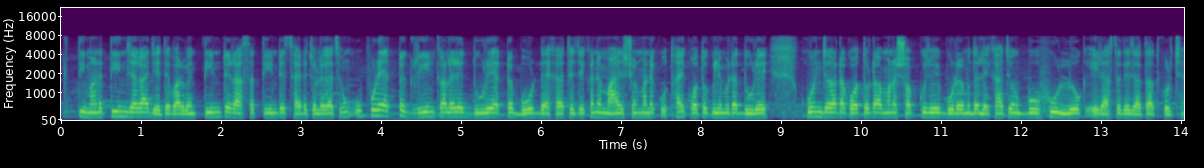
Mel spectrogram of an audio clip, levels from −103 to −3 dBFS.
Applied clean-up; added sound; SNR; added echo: none; none; none; none.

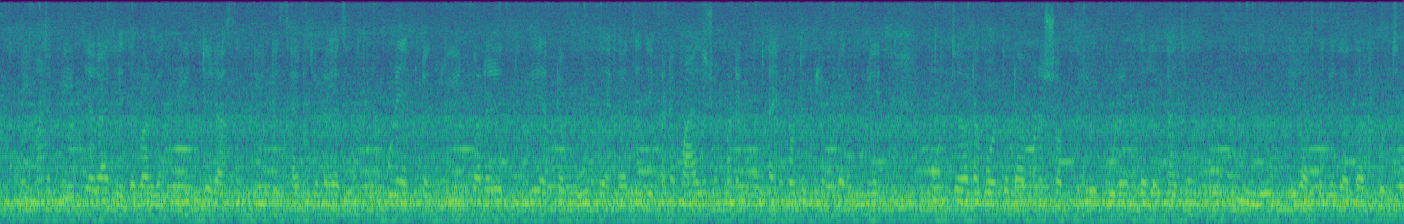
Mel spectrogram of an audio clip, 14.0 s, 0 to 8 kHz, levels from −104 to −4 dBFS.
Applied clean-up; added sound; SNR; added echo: none; Engine; -4 dB; none.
